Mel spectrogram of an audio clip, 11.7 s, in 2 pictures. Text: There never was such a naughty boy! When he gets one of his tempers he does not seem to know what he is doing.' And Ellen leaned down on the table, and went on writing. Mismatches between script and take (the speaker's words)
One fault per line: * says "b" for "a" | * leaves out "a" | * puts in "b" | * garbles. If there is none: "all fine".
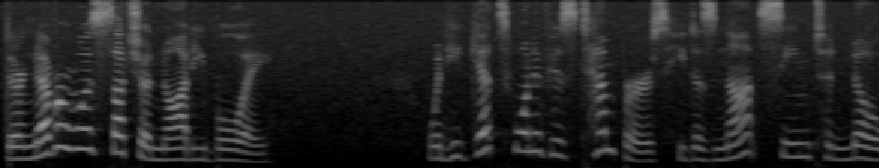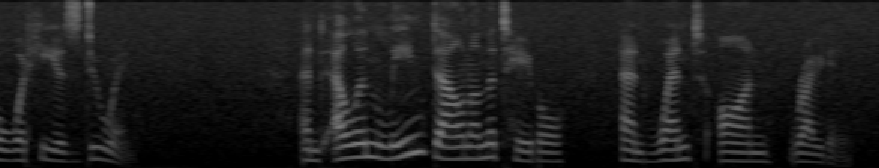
all fine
